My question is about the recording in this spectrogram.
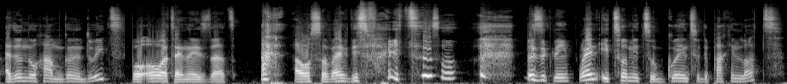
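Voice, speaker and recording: Animated young Nigerian man telling a story. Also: medium pitch, no room sound. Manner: animated, talkative, swings between loud bursts and hushed asides. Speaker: vlogger. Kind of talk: personal storytelling.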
